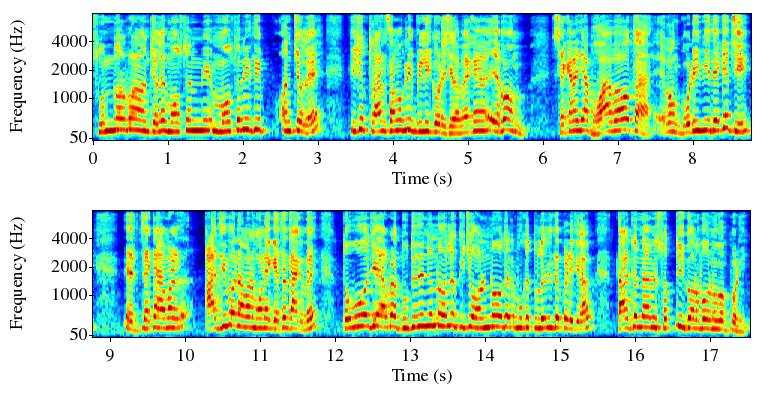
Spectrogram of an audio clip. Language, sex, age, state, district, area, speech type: Bengali, male, 60+, West Bengal, Paschim Bardhaman, urban, spontaneous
